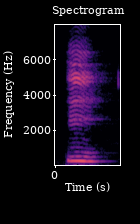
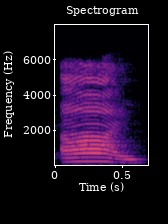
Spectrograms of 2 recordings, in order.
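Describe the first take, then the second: First: French I, lips stretched into "ee". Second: English I, mouth open, "eye". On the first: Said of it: "Étiré". (I français, lèvres étirées) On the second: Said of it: "Alors qu'en anglais". (I anglais, bouche ouverte, « aïe ») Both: Shown as a demonstration.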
